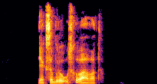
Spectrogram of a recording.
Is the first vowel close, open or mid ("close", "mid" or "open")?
open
